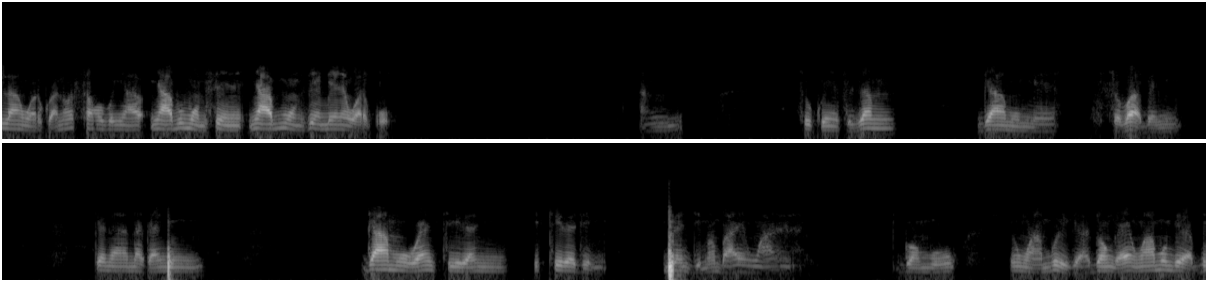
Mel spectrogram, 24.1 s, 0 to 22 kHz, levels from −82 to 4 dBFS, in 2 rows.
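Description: GSM full-rate codec coding runs through the whole speech clip. The codec rebuilds the voice from a vocal-tract filter driven by a coarse, regularly spaced pulse excitation, so voicing comes out buzzy and gravelly, and the damage is plainly audible. The band is held to roughly 300 Hz to 3.4 kHz, which takes away low body and upper brightness, and the character fits the 13 kbps full-rate scheme.

GSM bit errors break in at 0.88 to 0.97 s, again at 13.69 to 13.79 s, and at 18.70 to 18.88 s, the longest burst. Corrupted bits reached the decoder and scrambled the filter, pitch and gain values for four, three and nine consecutive frames respectively. The spectrum twists and the level lurches, so the voice briefly squawks, pops and gargles before normal decoding resumes.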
